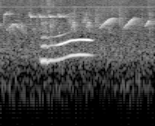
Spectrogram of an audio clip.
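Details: Leashed male Siamese cat Simba facing another cat, Leo: a single rising, drawn-out meow under a second long, followed by a couple of light bird chirps.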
